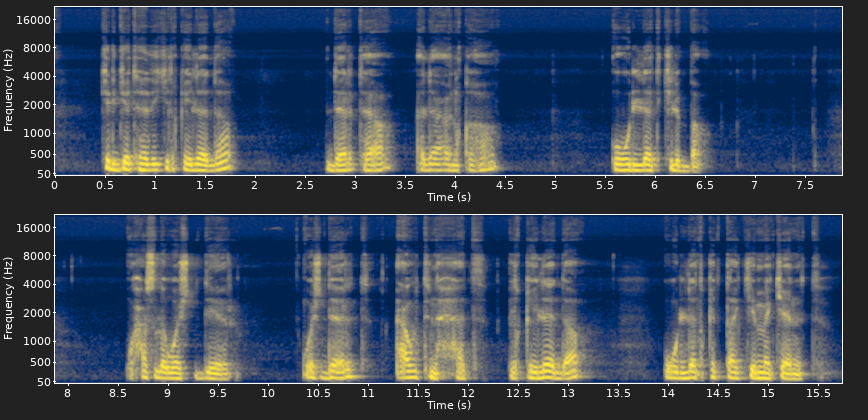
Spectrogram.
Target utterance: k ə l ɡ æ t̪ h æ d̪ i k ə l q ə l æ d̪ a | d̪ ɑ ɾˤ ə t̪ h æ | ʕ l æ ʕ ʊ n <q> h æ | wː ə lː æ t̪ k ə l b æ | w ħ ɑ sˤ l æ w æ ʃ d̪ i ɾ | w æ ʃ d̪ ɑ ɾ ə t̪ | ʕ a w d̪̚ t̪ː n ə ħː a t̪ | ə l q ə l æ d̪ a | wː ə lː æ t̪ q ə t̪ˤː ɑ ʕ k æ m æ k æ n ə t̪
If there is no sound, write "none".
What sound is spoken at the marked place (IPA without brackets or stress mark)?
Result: q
